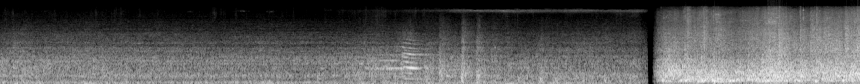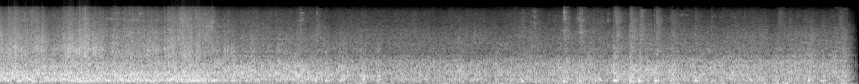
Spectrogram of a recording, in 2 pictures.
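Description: Indian Railways express train running on the track, wheels clattering over the rails, with a short horn blast about four seconds in. After a sudden cut, a much louder rush of wheel and wind noise with rapid clicking.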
